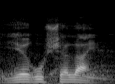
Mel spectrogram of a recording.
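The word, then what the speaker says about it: ירושלים: write it today in the same way we pronounce it today yerushalaim and it's the first time we have an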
